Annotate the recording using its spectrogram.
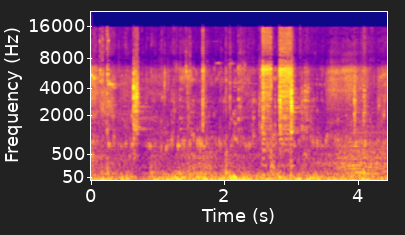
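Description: Hands handling a bicycle tyre on its wheel rim, rubber rubbing and brushing under the fingers, with a few short scrapes, two of them close together about three seconds in.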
